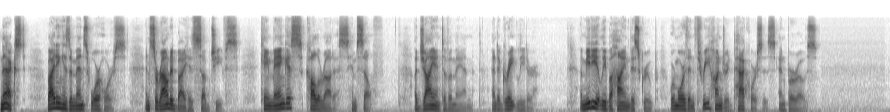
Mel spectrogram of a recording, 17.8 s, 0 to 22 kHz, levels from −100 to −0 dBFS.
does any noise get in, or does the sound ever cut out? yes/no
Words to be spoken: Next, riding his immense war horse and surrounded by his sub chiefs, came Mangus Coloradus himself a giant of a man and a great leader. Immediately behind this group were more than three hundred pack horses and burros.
no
